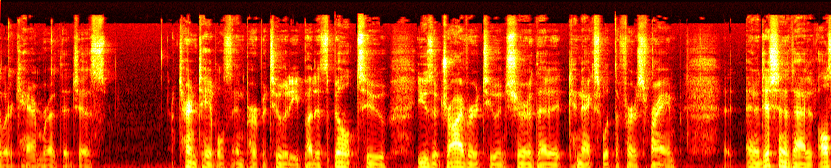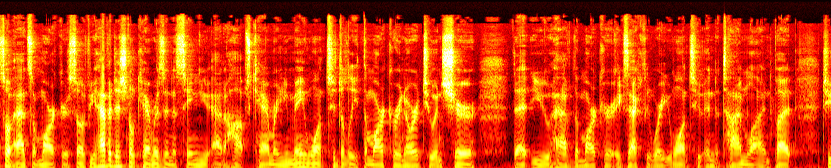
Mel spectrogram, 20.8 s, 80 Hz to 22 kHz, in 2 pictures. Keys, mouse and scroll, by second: 1.2 shift+right click, 12.6 click, 17.2 click.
